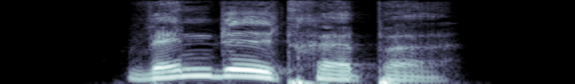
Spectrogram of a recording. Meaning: spiral stairs, spiral staircase, circular stairs, helical stairs
- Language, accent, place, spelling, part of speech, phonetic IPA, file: German, Germany, Berlin, Wendeltreppe, noun, [ˈvɛndl̩ˌtʁɛpə], De-Wendeltreppe.ogg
